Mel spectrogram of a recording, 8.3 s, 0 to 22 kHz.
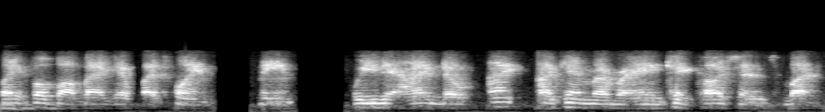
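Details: Adult male Army veteran living with ALS (Lou Gehrig's disease), diagnosed in 2015; the speech problem is not named and is inferred from the ALS diagnosis; dysarthria (ALS).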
